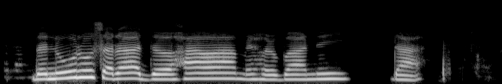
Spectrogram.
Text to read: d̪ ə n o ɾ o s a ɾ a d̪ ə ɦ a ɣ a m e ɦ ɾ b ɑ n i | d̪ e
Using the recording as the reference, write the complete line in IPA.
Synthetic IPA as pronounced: d̪ ə n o ɾ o s a ɾ a d̪ ə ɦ a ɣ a m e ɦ ɾ b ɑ n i | d̪ a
